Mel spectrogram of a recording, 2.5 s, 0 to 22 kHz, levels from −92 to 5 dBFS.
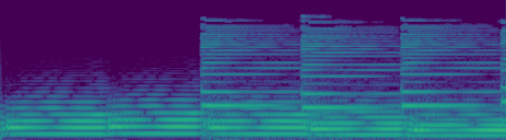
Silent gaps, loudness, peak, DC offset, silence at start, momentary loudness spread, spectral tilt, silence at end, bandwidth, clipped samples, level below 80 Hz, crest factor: none; -32 LUFS; -20 dBFS; under 0.1%; 0 s; 2 LU; -5 dB/octave; 0 s; 14 kHz; under 0.1%; -68 dBFS; 12 dB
